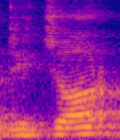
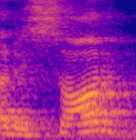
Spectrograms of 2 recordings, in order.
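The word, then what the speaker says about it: resort: ध्यान दीजिएगा, इसका प्रोनाउंसिएशन रिजॉर्ट होगा, रिसॉर्ट नहीं बोलेंगे। अधिकांश लोगों को मैंने बोलते हुए देखा रिसॉर्ट, तो ये this is नॉट रिसॉर्ट, this is रिजॉर्ट। इसके दो मीनिंग है।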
